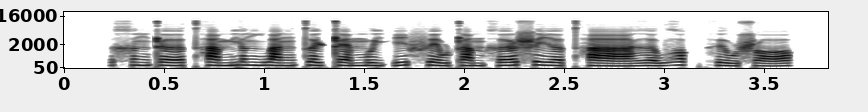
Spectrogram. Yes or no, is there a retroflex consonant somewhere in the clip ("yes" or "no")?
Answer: yes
